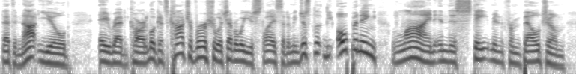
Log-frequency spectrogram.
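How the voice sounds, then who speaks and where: A man hosting a sports talk radio show, debating with animated asides and throwing to a break. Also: medium pitch, a little fast, no room sound, clean studio sound. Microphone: studio microphone.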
